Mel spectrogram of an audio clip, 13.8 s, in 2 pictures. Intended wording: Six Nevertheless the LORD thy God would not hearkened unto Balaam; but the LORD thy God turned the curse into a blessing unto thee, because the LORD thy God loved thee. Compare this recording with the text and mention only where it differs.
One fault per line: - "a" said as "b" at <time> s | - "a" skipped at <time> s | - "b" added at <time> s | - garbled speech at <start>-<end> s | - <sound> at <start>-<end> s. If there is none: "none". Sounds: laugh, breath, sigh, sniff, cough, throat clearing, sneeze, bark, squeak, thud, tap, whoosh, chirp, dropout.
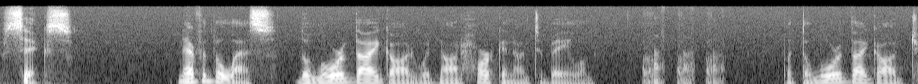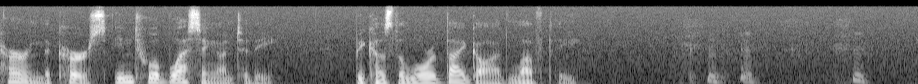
- "hearkened" said as "hearken" at 3.5 s
- laugh at 4.8-5.4 s
- laugh at 11.9-13.5 s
